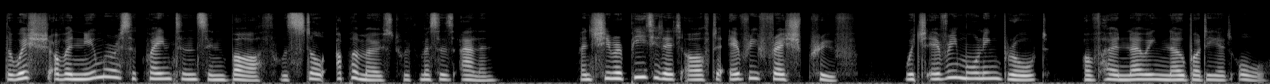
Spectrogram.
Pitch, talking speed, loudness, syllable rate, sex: 235 Hz, 150 wpm, -18 LUFS, 4.7 syllables/s, female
